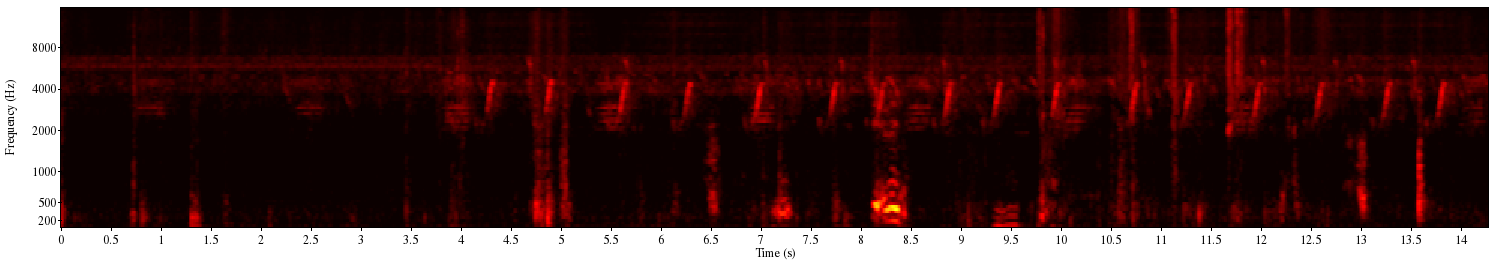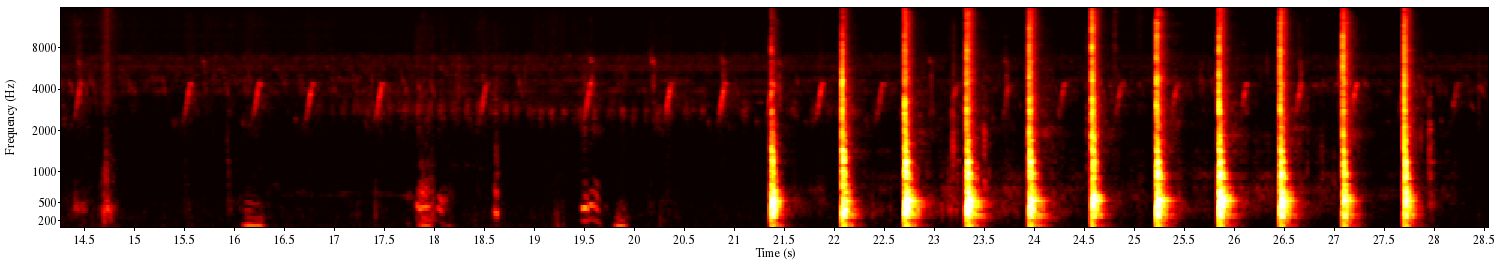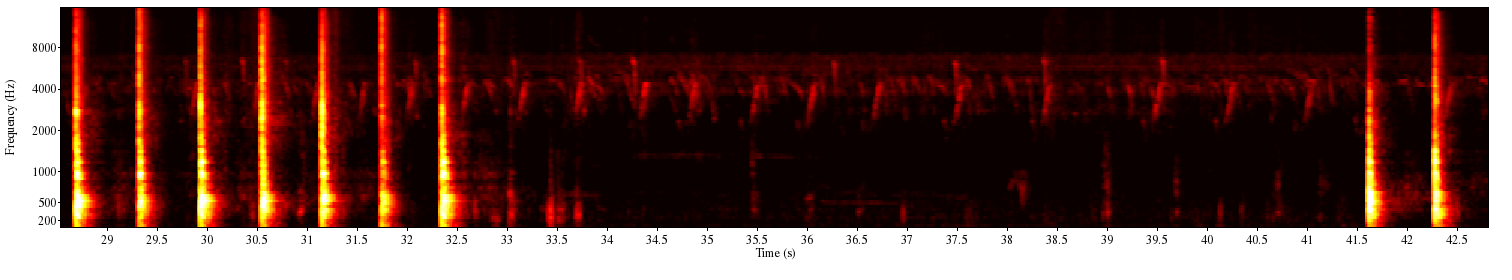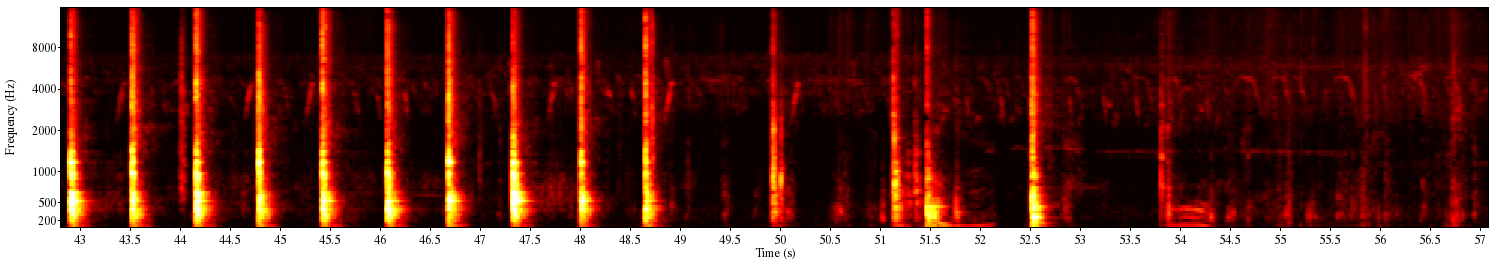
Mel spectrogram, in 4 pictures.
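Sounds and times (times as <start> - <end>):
machete chopping bamboo: 21.4 - 28.0, 28.7 - 32.6, 41.6 - 48.9, 51.1 - 51.8, 52.5 - 52.8.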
